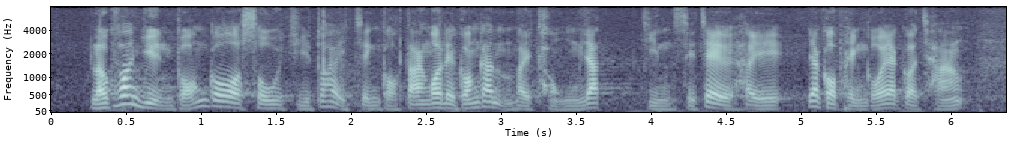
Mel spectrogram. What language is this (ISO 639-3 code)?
yue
